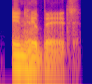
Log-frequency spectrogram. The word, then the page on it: inhibit: British English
